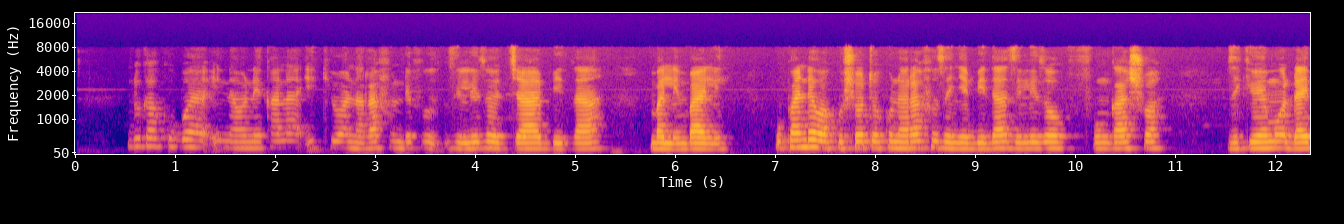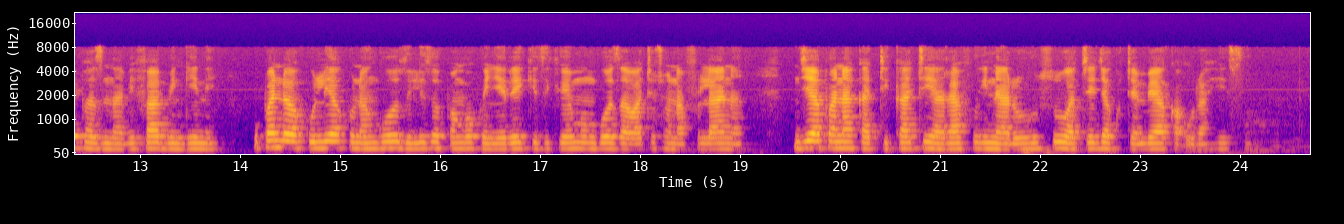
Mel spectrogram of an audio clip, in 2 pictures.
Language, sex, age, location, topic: Swahili, female, 36-49, Nairobi, finance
